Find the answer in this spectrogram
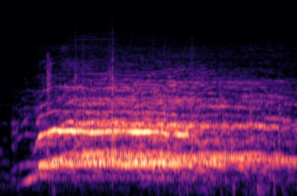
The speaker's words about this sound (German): Das ist dein Applaus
